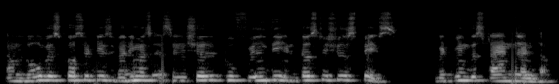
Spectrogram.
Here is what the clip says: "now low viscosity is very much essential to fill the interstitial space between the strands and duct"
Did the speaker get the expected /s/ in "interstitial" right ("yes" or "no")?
yes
